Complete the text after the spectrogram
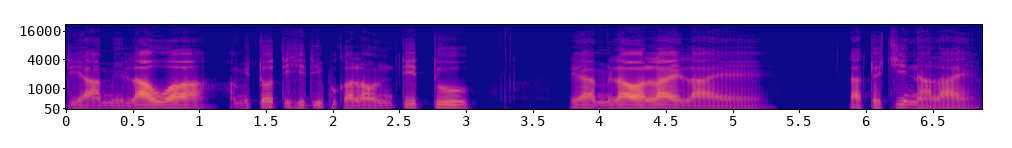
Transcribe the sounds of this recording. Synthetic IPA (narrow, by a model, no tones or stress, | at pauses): riaːmilawa̰ːmit̪ot̪iɦidipukalaunt̪it̪u | riaːmilawalaelae | lat̪ot͡ʃinalae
